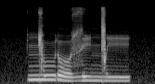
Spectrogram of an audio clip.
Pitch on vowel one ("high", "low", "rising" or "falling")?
high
